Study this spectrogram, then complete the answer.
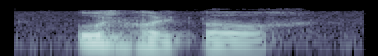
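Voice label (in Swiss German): "unhaltbar", Alsatian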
